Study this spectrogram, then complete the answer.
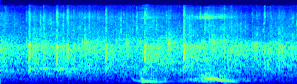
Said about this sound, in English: Clap your hands if you believe with me today. Amen.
